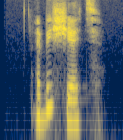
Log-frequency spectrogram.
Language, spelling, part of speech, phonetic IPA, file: Russian, обещать, verb, [ɐbʲɪˈɕːætʲ], Ru-обещать.ogg
- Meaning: 1. to promise, to pledge 2. to promise, to give grounds for expectation (perfective is not used)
